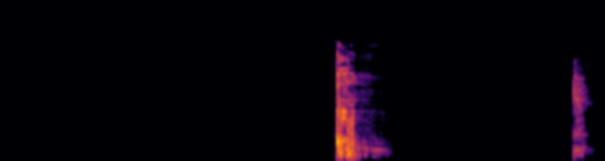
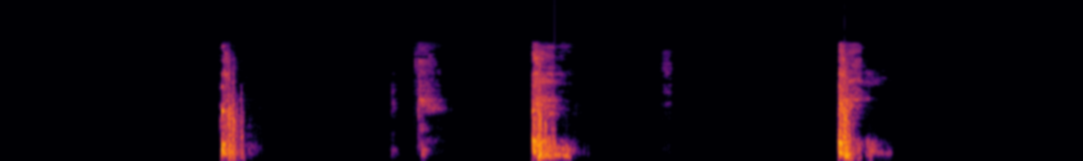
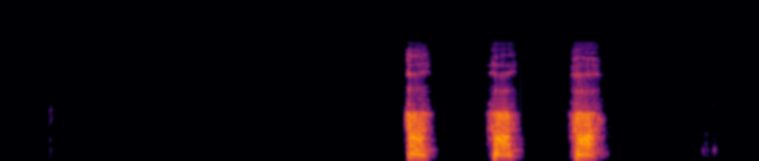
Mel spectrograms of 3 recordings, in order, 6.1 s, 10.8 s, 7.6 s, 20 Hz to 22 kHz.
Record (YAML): cough_length: 6.1 s
cough_amplitude: 26889
cough_signal_mean_std_ratio: 0.14
three_cough_length: 10.8 s
three_cough_amplitude: 32767
three_cough_signal_mean_std_ratio: 0.18
exhalation_length: 7.6 s
exhalation_amplitude: 28519
exhalation_signal_mean_std_ratio: 0.22
survey_phase: beta (2021-08-13 to 2022-03-07)
age: 65+
gender: Male
wearing_mask: 'Yes'
symptom_new_continuous_cough: true
symptom_shortness_of_breath: true
symptom_sore_throat: true
symptom_abdominal_pain: true
symptom_fatigue: true
symptom_change_to_sense_of_smell_or_taste: true
smoker_status: Ex-smoker
respiratory_condition_asthma: false
respiratory_condition_other: true
recruitment_source: Test and Trace
submission_delay: 2 days
covid_test_result: Positive
covid_test_method: RT-qPCR
covid_ct_value: 35.2
covid_ct_gene: N gene
covid_ct_mean: 35.5
covid_viral_load: 2.3 copies/ml
covid_viral_load_category: Minimal viral load (< 10K copies/ml)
